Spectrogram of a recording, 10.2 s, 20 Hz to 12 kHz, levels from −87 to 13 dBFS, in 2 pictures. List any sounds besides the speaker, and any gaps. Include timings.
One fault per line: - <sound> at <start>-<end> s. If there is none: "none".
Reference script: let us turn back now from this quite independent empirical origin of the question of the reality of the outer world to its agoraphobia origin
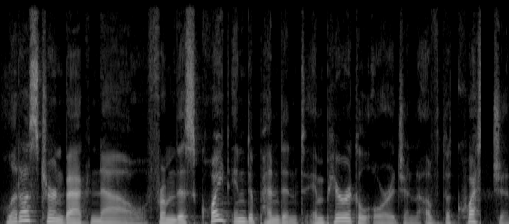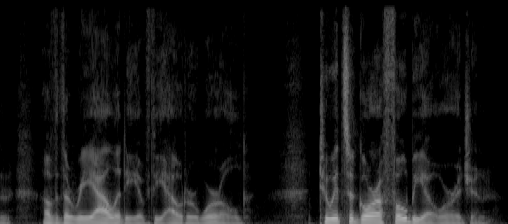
- dropout at 4.8-4.9 s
